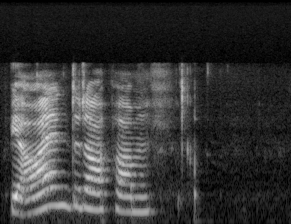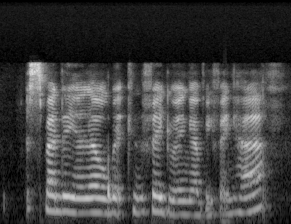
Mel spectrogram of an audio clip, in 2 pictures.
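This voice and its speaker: High-pitched woman with a British accent, moderate pace, ordinary pitch variation and long, frequent pauses. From Britain. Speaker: gaming youtuber. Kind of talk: gameplay commentary. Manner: hesitant, many fillers.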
